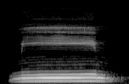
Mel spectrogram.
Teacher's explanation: میم دونوں ہونٹوں کی بیرونی تری کے ملنے سے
